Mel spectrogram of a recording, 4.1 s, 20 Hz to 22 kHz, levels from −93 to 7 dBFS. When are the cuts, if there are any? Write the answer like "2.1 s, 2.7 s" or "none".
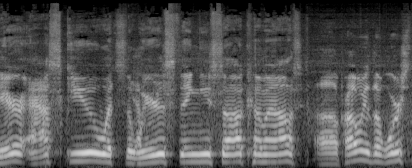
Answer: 3.1 s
